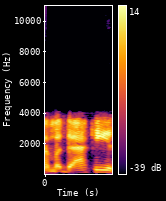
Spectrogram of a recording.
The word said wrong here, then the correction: Mordecai: is that how you pronounce it? I get it all confused. – Mordecai is how you pronounce it.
